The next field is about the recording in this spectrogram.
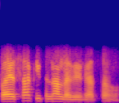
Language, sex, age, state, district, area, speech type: Hindi, female, 60+, Uttar Pradesh, Mau, rural, conversation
